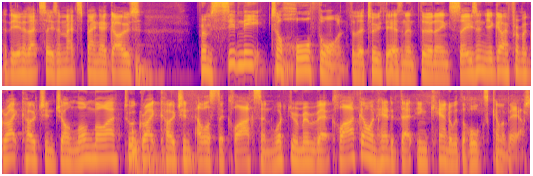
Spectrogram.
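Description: At a fairly quick pace, a man talks with an Australian accent, his medium pitch showing ordinary variation. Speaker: podcast host. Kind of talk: interview.

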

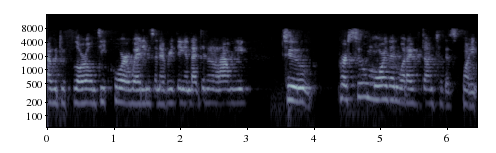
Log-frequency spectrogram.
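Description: Her voice is monotone and flat as a woman speaks at a fairly quick pace and medium pitch. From Mexico, Guanajuato. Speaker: reality TV competitor. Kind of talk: casual interview.

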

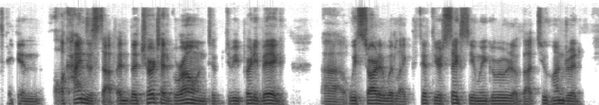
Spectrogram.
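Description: A man with a Spanish accent talks at a fairly quick pace in a fairly low pitch. His intonation stays fairly even over a quiet background. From Mexico. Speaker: youth pastor. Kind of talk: interview.

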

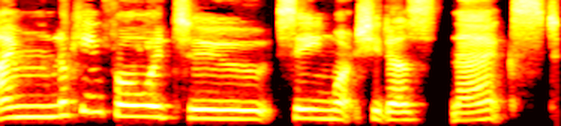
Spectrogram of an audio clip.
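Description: A woman with an English Midlands accent, fairly high in pitch, lively in intonation, over a quiet background. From England, Nottingham. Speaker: celebrity stylist. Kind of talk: casual chat.

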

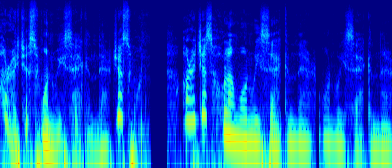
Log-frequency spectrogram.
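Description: In a breathy, put-on character voice with a Northern Irish accent, a man speaks at a fairly quick pace and a fairly high pitch. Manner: polite, gently pacifying.

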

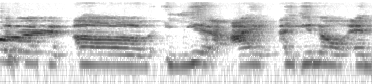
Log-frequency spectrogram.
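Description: A woman's high-pitched voice at a fairly slow pace, with noticeable background noise. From New York, East Harlem. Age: 50s. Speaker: author and screenwriter. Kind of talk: interview conversation.

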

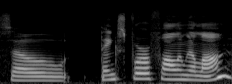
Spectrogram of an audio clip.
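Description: A woman with an American accent talks at a fairly slow pace in an unremarkable speaking voice with ordinary pitch variation. The sound is dry and close with no echo, and the background is quiet. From United States. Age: 50s. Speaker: yoga and meditation teacher. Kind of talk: unscripted monologue. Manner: conversational.

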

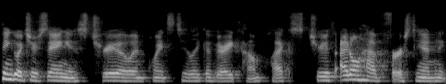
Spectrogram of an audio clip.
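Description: A normal speaking voice: a woman with an American accent, fairly low pitch, fairly even intonation, moderate pace and a quiet background. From US South (South Carolina and Richmond, Virginia). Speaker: author and journalist. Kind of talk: interview.

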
